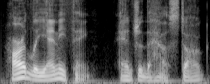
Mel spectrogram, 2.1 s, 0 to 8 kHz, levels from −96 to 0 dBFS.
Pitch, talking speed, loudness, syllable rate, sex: 95 Hz, 170 wpm, -21 LUFS, 6.5 syllables/s, male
